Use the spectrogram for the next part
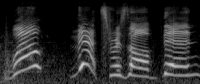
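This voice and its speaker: Tiny fairy companion, very high, bouncy, bubbly, blunt, game character. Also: female voice, wildly swooping pitch, slow pace, bright, forceful tone, faint music behind, heavily acted. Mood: chirpy. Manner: bubbly, blunt, speaks of herself by name. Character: tiny floating fairy companion, chirpy and chatty. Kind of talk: video game voice acting.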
